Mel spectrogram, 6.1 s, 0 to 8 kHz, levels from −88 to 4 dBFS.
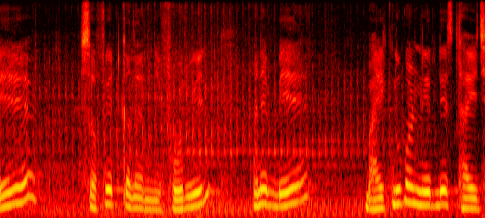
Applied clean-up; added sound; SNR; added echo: none; Truck; 17 dB; none.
